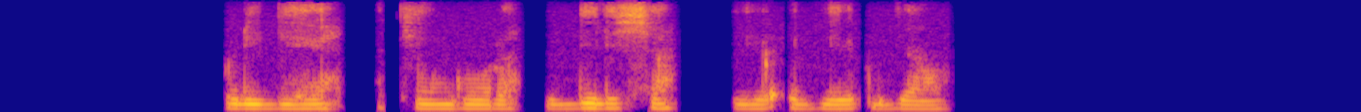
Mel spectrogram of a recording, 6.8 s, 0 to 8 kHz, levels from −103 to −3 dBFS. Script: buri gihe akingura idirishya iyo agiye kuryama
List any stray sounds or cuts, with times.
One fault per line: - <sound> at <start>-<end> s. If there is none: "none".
none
